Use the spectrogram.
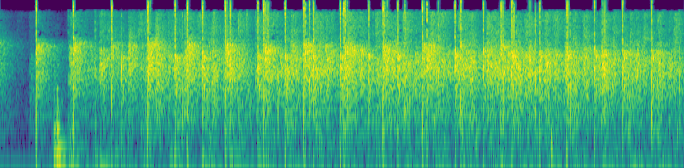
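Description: A crowd bursts into sustained applause, many hands clapping densely and steadily at a loud, even level for several seconds, with no voices standing out above it.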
